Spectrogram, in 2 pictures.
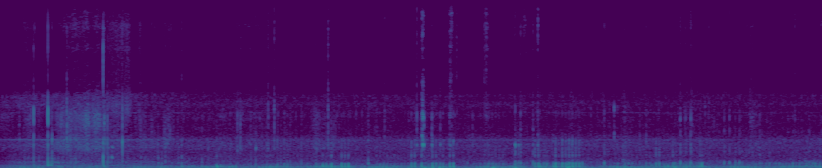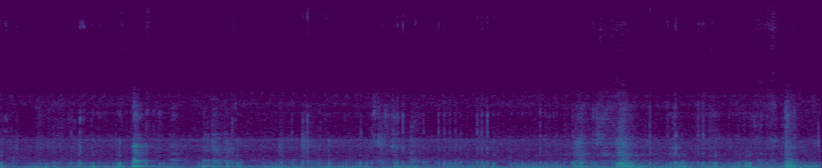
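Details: Mother cat nursing two newborn kittens just after giving birth, purring indoors: a low, steady rumbling purr pulsing continuously throughout, with soft rustling and occasional light clicks in a small room.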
